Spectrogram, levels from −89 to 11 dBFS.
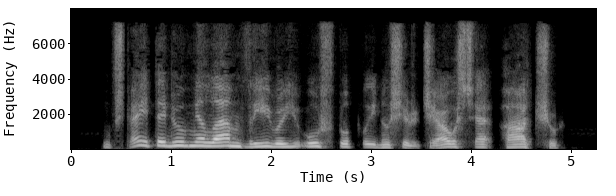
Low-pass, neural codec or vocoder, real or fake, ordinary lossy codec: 7.2 kHz; codec, 16 kHz in and 24 kHz out, 0.6 kbps, FocalCodec, streaming, 4096 codes; fake; MP3, 48 kbps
